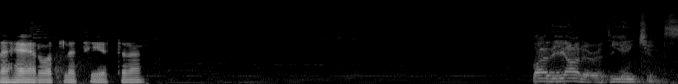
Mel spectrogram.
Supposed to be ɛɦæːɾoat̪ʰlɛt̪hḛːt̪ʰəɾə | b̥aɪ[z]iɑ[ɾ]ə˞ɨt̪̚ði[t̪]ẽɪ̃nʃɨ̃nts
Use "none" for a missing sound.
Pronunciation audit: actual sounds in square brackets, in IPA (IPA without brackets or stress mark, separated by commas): ð, ɾ, none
